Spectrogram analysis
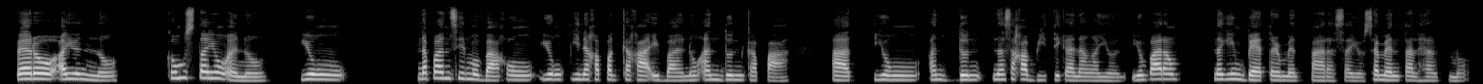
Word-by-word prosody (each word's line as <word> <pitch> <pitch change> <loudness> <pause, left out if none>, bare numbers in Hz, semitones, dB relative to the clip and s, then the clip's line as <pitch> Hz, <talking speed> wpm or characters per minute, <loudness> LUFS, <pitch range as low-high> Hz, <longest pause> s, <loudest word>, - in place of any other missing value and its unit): Pero 255 0 +8
ayun 245 -3 +3
'no, 190 0 -3 0.5
kumusta 300 0 +3
'yong 285 -3 +3
ano, 180 -1 -2 0.3
'yong 230 -2 +4 0.8
napansin 275 -1 +2
mo 235 - +3
ba 190 -1 +3
kung 210 -1 -2
'yong 235 0 0
pinaka 235 -1 -1
pagkakaiba 200 -4 -1
nung 200 +2 -4
andun 220 -1 0
ka 195 -2 -5
pa, 170 -2 -4 0.4
at 195 -1 +2 0.2
'yong 205 -2 -1
ando'n 215 0 -1
nasa 230 +1 -1
Cavite 205 -4 -2
ka 195 -2 -2
na 180 -1 -4
ngayon, 175 -1 -7
'yong 215 +2 -1
parang 245 0 +3 0.3
naging 240 -1 +1
betterment 195 -3 0
para 180 -1 -4
sa'yo, 170 -1 -7
sa 215 +5 -1
mental 195 -2 -2
health 175 -1 -9
mo? 170 0 -11
210 Hz, 145 wpm, -19 LUFS, 190-235 Hz, 0.8 s, Pero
